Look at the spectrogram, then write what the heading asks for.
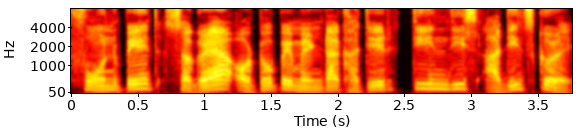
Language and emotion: Goan Konkani, neutral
